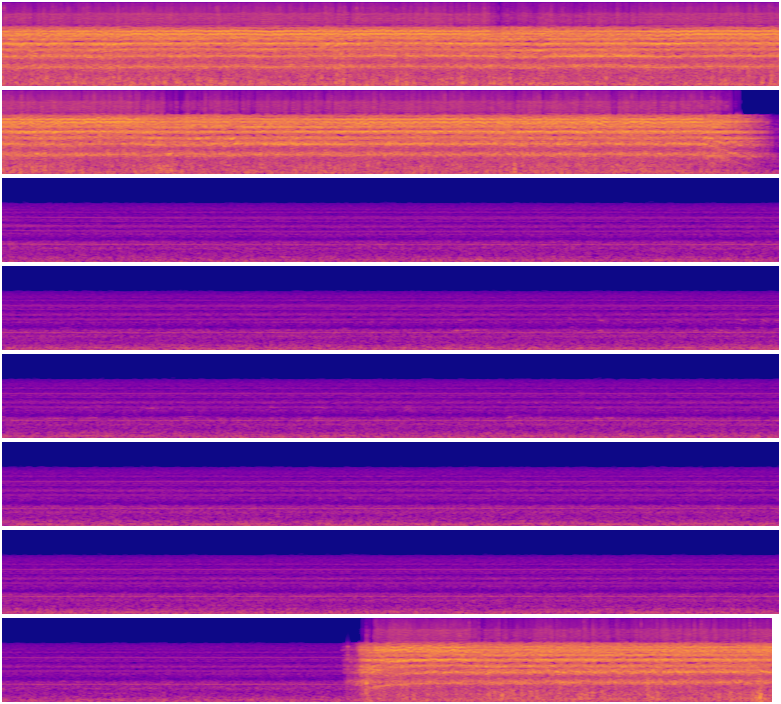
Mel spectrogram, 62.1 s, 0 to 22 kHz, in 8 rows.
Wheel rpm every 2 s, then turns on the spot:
220, 230, 230, 230, 220, 230, 230, 130, 0, 0, 0, 0, 0, 0, 0, 0, 0, 0, 0, 0, 0, 0, 0, 0, 0, 0, 0, 0, 0, 180, 230.
none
